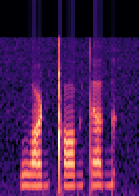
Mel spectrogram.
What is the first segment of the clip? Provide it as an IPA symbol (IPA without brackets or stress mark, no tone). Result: w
